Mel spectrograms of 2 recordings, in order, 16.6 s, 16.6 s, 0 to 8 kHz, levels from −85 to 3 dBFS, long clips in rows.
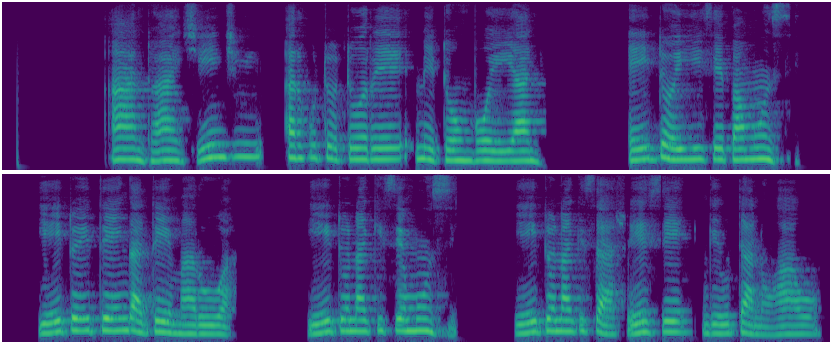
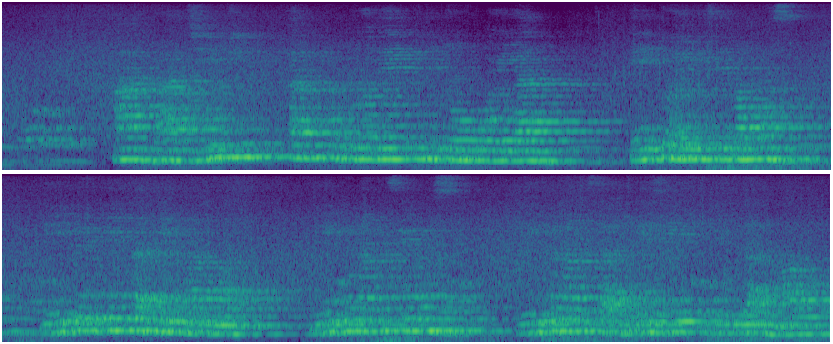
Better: first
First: none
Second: background sound (Wind); 16 dB below the speech // room echo; dies away in 2.1 s

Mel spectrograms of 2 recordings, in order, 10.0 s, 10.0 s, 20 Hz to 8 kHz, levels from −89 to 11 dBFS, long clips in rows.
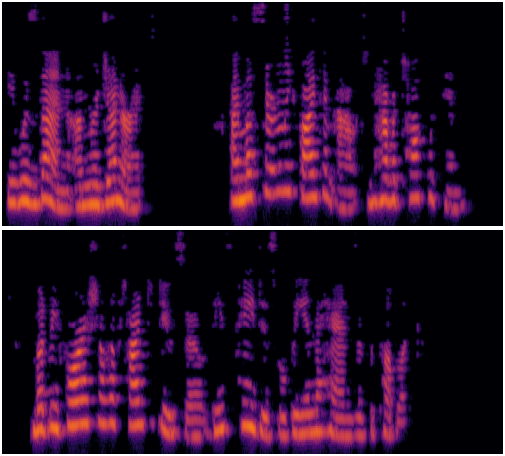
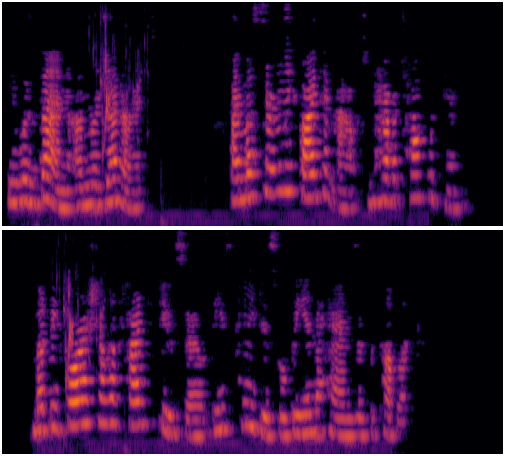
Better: first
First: none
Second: noise reduction (neural mask model DeepFilterNet 3)

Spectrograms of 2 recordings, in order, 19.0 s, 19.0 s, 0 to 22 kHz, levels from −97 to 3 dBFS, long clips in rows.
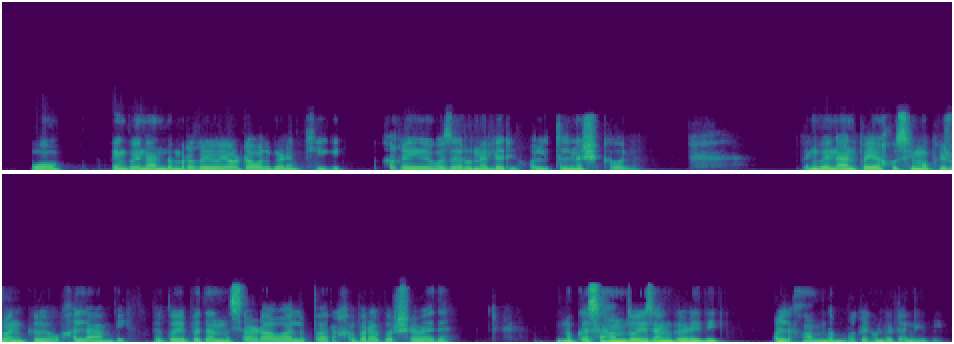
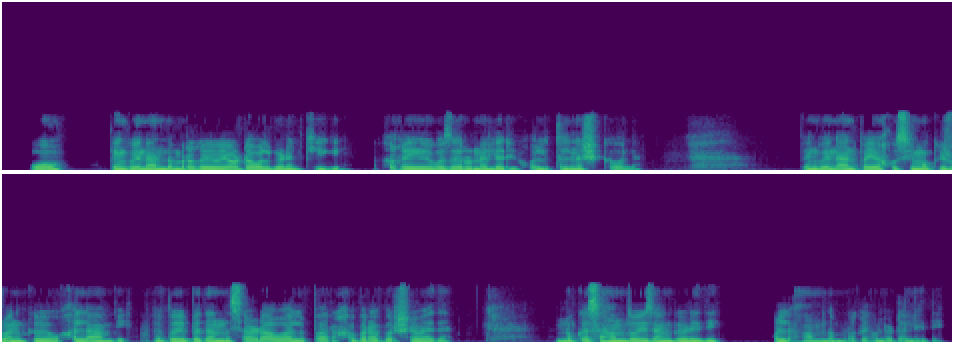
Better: second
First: noise reduction (neural mask model DeepFilterNet 3)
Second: none

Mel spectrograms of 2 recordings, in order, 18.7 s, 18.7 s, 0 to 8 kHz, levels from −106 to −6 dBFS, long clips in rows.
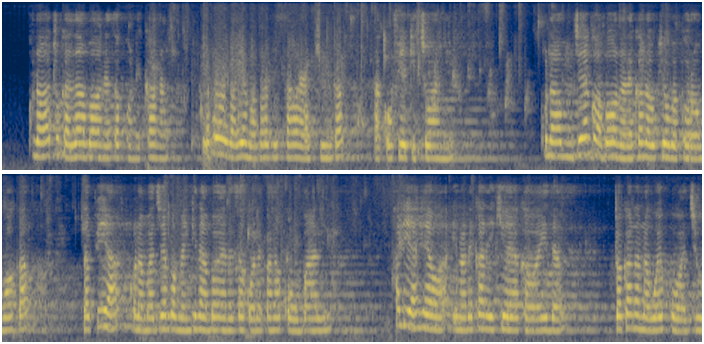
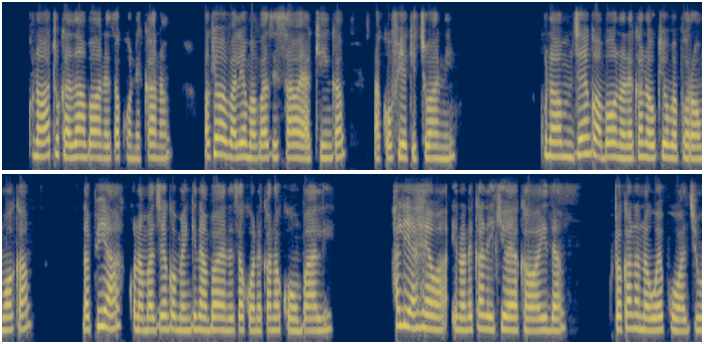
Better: second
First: noise reduction (neural separator model SepFormer DNS4)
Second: none

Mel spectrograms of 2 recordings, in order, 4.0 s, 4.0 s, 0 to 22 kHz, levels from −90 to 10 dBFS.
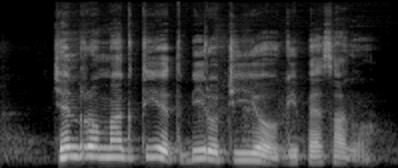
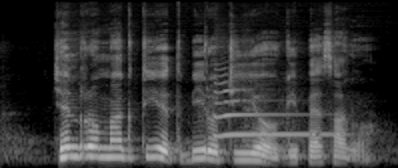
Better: first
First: none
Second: background sound (Wind instrument, woodwind instrument); 10 dB below the speech

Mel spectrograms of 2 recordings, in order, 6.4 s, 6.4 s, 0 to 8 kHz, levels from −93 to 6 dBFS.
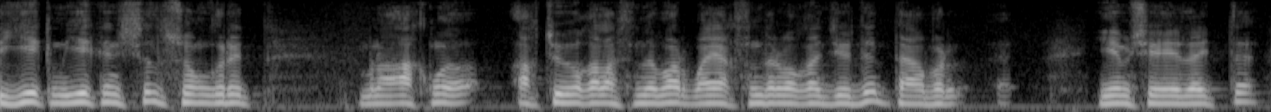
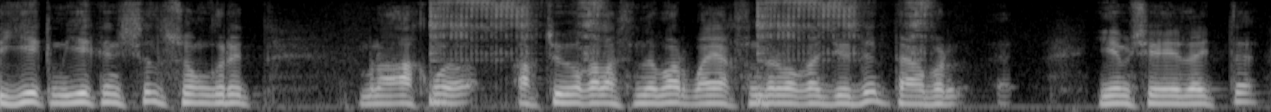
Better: first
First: none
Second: background sound (Fart); 16 dB below the speech

